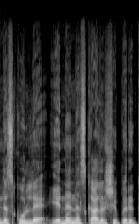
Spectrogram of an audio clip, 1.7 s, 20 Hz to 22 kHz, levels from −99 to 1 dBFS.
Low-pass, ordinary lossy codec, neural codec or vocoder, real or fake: 19.8 kHz; none; none; real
